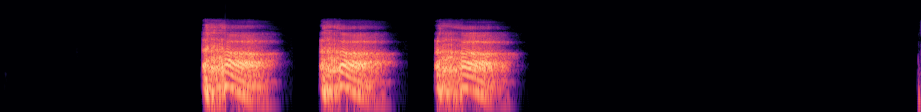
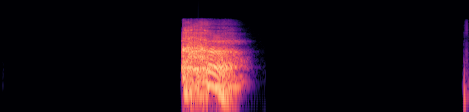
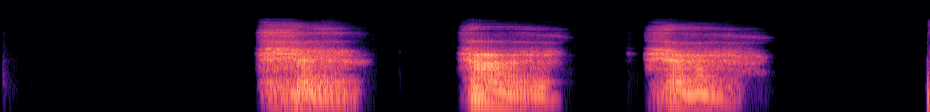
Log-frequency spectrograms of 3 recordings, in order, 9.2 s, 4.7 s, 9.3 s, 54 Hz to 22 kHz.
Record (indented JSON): {
  "three_cough_length": "9.2 s",
  "three_cough_amplitude": 32767,
  "three_cough_signal_mean_std_ratio": 0.38,
  "cough_length": "4.7 s",
  "cough_amplitude": 32767,
  "cough_signal_mean_std_ratio": 0.28,
  "exhalation_length": "9.3 s",
  "exhalation_amplitude": 27252,
  "exhalation_signal_mean_std_ratio": 0.42,
  "survey_phase": "beta (2021-08-13 to 2022-03-07)",
  "age": "65+",
  "gender": "Male",
  "wearing_mask": "No",
  "symptom_cough_any": true,
  "symptom_runny_or_blocked_nose": true,
  "symptom_sore_throat": true,
  "symptom_onset": "3 days",
  "smoker_status": "Current smoker (11 or more cigarettes per day)",
  "respiratory_condition_asthma": false,
  "respiratory_condition_other": false,
  "recruitment_source": "Test and Trace",
  "submission_delay": "2 days",
  "covid_test_result": "Positive",
  "covid_test_method": "ePCR"
}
